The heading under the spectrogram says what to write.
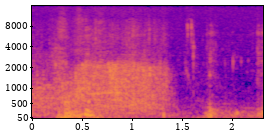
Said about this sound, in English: Oh, I hear him chewing.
